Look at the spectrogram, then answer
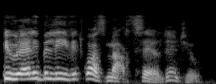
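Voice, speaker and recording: An actress playing a loyal, guarded wife in a radio drama, terse and reproachful. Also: female voice, fairly high pitch, huge pitch swings, fairly quick, darkish tone, slightly rough, exaggerated voice. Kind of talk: British radio drama acting.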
